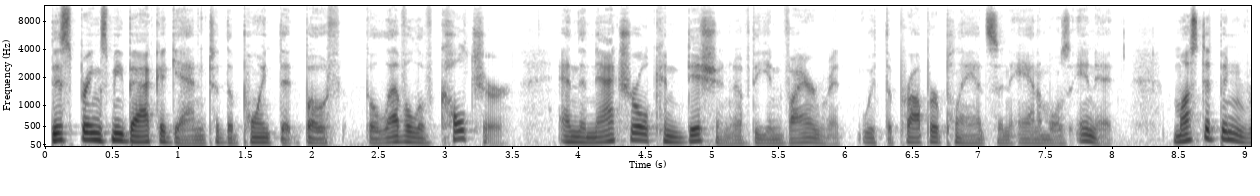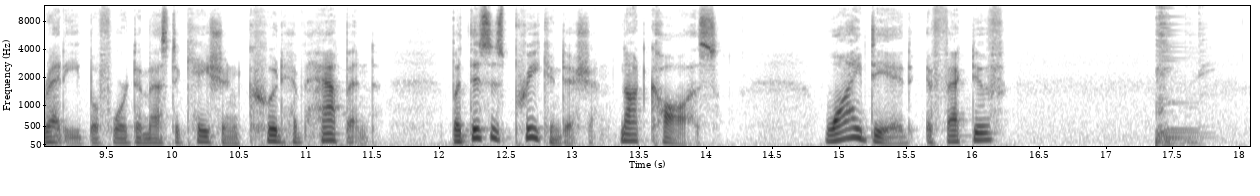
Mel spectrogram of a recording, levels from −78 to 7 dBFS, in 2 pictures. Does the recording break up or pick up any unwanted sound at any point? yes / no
yes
